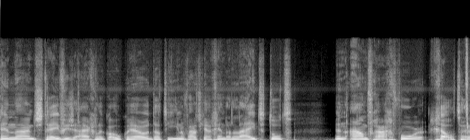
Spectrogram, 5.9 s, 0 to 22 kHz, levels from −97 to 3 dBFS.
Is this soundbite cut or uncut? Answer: uncut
